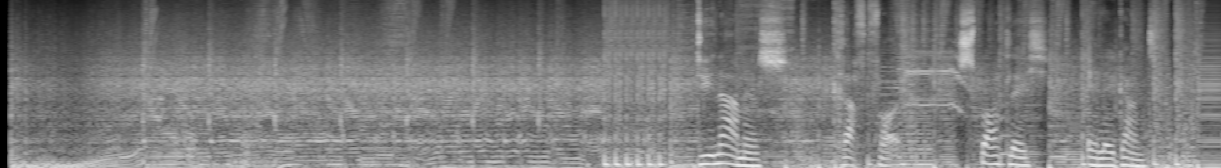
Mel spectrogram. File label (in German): Autowerbung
